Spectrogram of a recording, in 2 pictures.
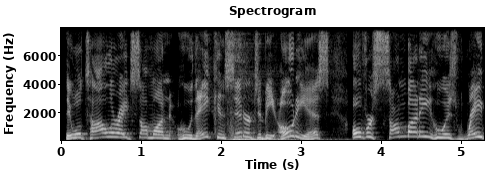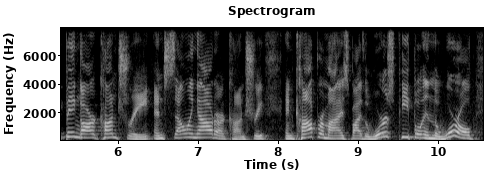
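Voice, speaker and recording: A young adult man hosting his own show, delivering an impassioned rant packed with rapid rhetorical questions and repetition. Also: very high-pitched, fairly bright tone. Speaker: show host. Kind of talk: impassioned ranting monologue. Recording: noisy background.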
